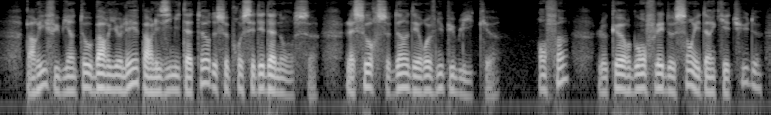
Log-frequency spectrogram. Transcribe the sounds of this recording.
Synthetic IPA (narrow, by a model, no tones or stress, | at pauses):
pa̰ʁifybjɛ̃t̪obaʁjɔlepaʁlezimit̪at̪œʁd̪əsəpχɔsed̪ed̪anɔ̃s | lʔa̰suʁsd̪ɛ̃d̪eʁəvnypyblik | ɑ̃fɛ̃ | ləkʲœʁɡɔ̃fled̪əsɑ̃ed̪ɛ̃kʲjet̪ʰyd̪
